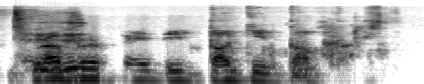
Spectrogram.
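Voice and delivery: mock dead serious Russian accent. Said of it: "Just in the most dead serious tone".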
